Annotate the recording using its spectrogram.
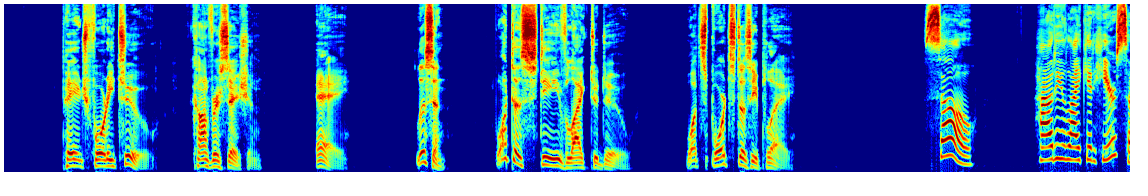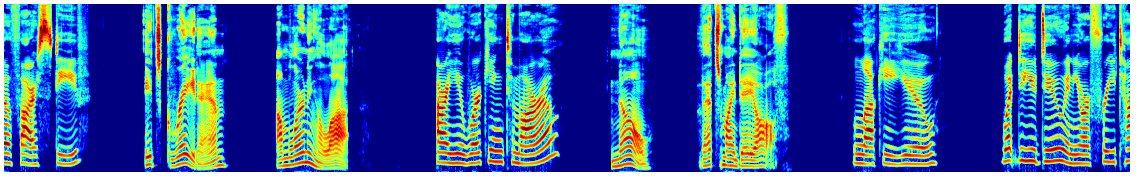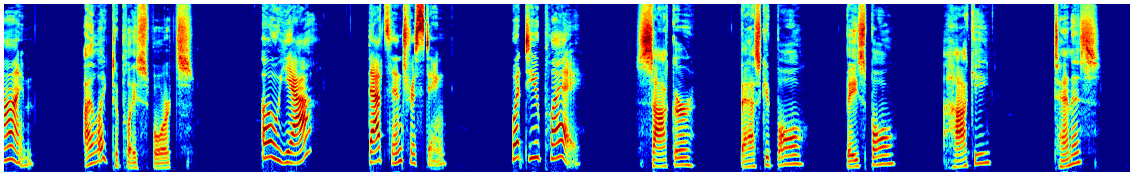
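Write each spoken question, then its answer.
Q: what does Steve like to do?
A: play sports

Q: What sports does he play?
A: soccer, basketball, baseball, hockey, tennis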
